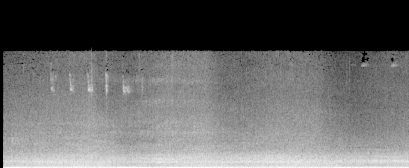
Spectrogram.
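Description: Cars driving past at close range: steady engine and tyre noise over a low rumble, with a couple of brief bumps about three seconds in.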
